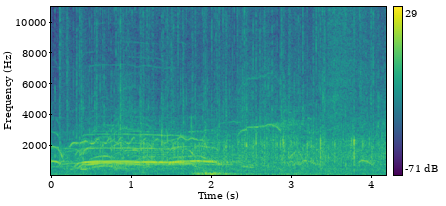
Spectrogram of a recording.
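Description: Crowd clapping and cheering, with several voices whooping. The whoops thin out after about two seconds while the clapping goes on.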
